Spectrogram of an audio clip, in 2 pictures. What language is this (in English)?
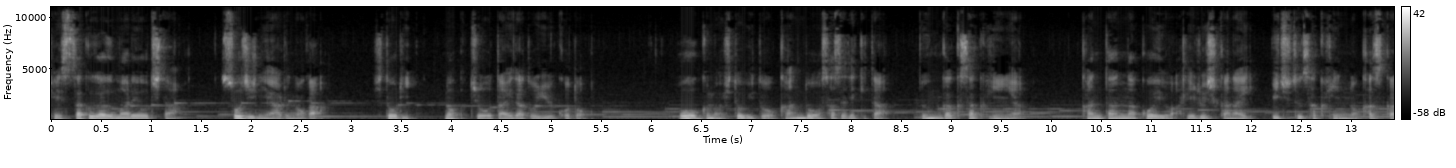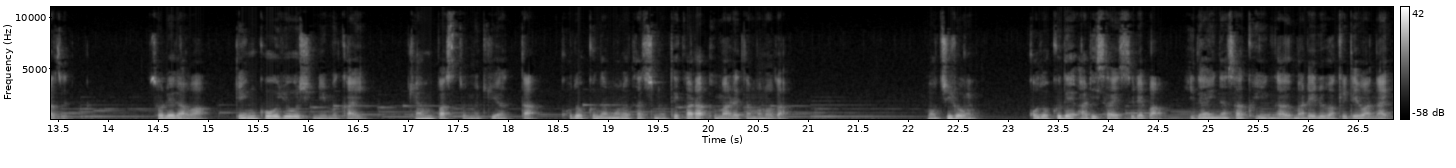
Japanese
